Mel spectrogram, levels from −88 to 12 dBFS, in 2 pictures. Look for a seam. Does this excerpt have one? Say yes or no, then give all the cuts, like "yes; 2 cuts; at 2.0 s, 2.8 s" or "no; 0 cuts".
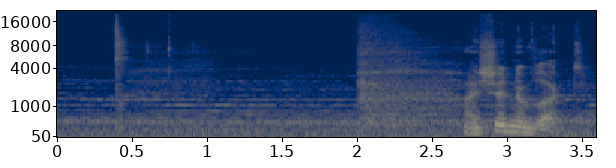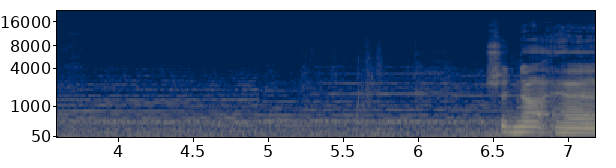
yes; 1 cut; at 4.9 s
